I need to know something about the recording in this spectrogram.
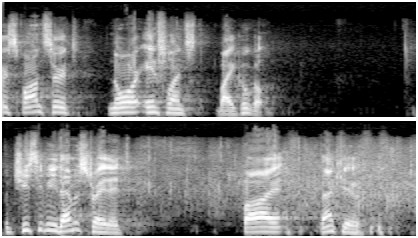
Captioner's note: applause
